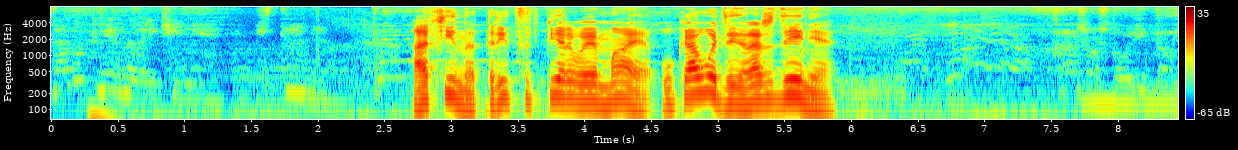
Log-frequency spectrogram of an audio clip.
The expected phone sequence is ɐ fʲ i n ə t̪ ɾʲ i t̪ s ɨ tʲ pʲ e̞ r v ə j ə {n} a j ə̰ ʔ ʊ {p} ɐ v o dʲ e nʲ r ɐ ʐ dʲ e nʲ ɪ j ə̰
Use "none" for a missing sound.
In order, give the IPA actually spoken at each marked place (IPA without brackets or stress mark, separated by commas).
m, k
